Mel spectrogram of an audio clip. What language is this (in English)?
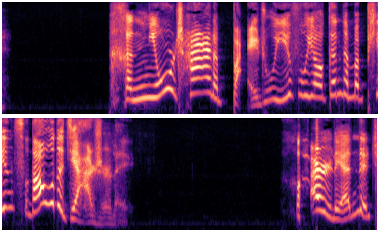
Chinese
